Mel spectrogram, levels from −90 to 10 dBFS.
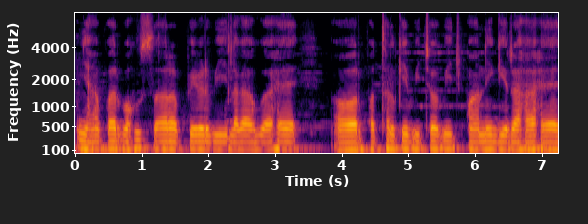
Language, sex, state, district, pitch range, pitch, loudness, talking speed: Hindi, male, Jharkhand, Deoghar, 115-120 Hz, 115 Hz, -18 LUFS, 155 wpm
